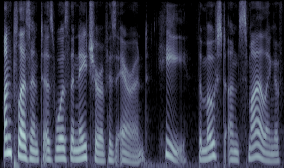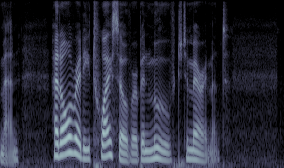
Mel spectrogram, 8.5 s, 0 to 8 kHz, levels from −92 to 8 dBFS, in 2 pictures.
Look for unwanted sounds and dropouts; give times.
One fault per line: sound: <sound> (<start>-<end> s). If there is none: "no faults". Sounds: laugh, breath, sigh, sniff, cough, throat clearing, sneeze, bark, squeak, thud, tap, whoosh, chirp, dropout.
no faults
